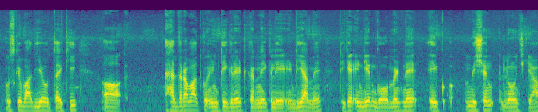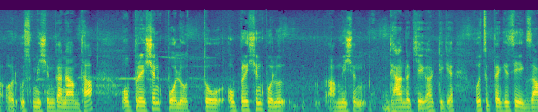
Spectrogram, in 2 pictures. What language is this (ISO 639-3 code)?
hin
